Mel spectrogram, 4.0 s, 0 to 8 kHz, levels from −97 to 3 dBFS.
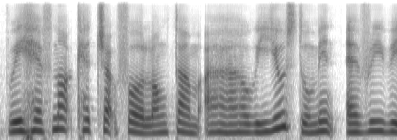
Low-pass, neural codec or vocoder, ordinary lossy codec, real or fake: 7.2 kHz; codec, 16 kHz, 0.3 kbps, FocalCodec; none; fake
